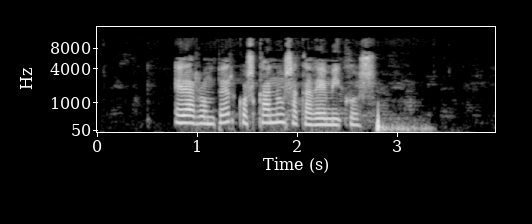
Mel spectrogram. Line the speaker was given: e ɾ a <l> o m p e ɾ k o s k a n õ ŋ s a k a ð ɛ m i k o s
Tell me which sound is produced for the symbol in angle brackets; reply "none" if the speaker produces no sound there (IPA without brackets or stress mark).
r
